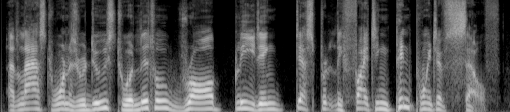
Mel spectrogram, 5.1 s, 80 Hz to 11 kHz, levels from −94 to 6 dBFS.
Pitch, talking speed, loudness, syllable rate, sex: 165 Hz, 190 wpm, -17 LUFS, 5.4 syllables/s, male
